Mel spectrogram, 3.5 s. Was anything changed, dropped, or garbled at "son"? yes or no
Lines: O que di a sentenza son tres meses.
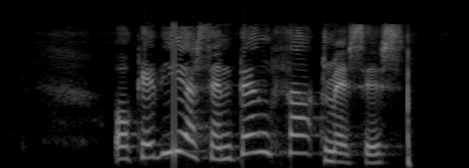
yes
